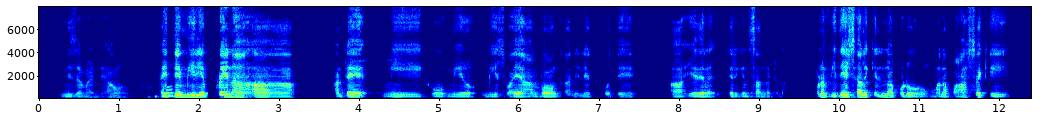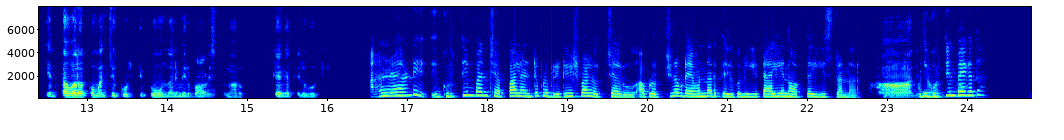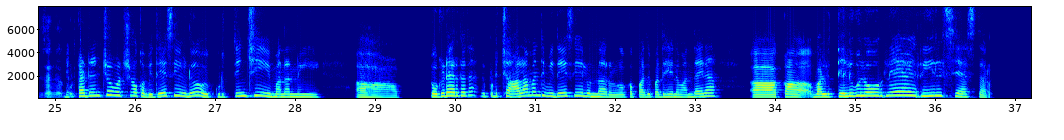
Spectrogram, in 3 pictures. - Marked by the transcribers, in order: other background noise; horn; in English: "ఇటాలియన్ ఆఫ్ ద ఈస్ట్"; in English: "రీల్స్"
- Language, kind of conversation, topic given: Telugu, podcast, మీ ప్రాంతీయ భాష మీ గుర్తింపుకు ఎంత అవసరమని మీకు అనిపిస్తుంది?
